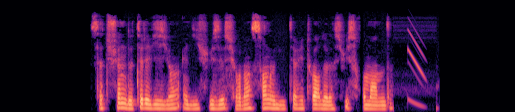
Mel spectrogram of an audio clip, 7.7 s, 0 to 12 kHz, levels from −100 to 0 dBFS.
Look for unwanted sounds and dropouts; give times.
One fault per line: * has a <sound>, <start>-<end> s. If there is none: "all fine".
* has a chirp, 6.1-6.4 s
